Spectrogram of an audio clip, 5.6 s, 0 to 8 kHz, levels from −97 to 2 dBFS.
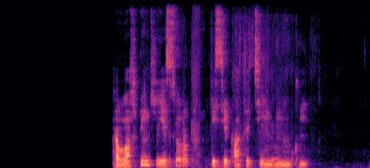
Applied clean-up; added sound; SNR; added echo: neural mask model DeepFilterNet 3.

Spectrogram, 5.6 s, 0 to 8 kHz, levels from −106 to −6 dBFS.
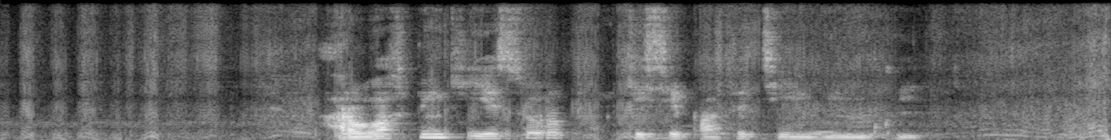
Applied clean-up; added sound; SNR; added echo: none; Zipper (clothing); 16 dB; reverberation time 0.2 s.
